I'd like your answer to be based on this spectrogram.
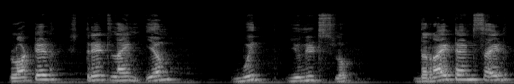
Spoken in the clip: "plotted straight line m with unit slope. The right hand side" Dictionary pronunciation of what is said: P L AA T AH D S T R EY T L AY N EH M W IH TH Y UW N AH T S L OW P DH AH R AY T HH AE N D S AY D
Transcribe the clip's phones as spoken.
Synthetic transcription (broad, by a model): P L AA T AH D S T R EY T L AY N EH M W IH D Y UW N AH T S L OW P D AH R AY T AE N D S AY D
